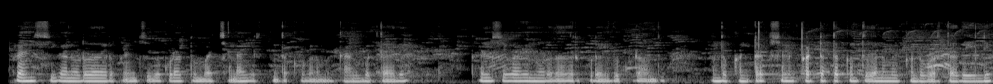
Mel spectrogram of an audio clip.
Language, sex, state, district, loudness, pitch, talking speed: Kannada, male, Karnataka, Bijapur, -22 LUFS, 150 Hz, 175 wpm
